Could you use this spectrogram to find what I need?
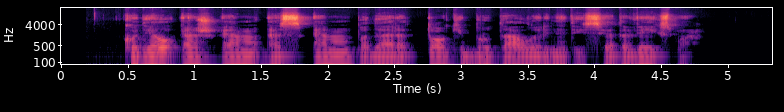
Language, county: Lithuanian, Vilnius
